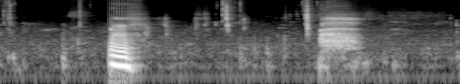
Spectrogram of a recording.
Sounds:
Throat clearing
